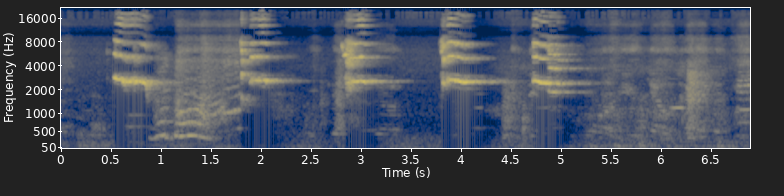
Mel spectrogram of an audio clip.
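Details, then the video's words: Pet parrot at home uttering a run of sharp, piercing, harmonic squawks, roughly one per second, some short and clipped, one stretched, with faint murmuring voices in between. "My cute Parrot Talking alot"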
